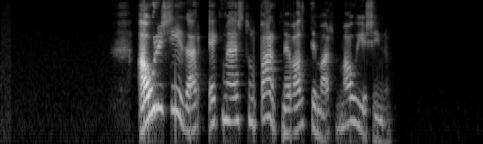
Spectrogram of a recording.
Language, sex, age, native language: Icelandic, female, 40-49, Icelandic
